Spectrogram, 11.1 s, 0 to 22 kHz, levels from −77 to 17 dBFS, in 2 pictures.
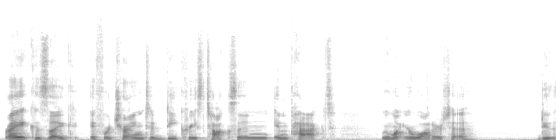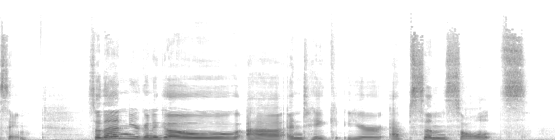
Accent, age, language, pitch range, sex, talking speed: American, 30-49, English, 150-190 Hz, female, 155 wpm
